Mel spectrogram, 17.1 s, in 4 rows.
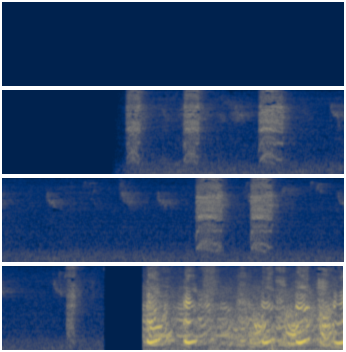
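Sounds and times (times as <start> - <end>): faint high bird chirps: 5.8 - 14.1
harsh bird calls: 5.8 - 17.0.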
